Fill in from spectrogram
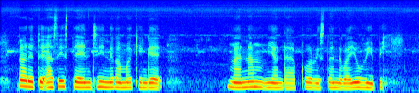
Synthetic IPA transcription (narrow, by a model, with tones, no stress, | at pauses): ta˦ɾe˨ti˨a˨si˦ste˨nti˦ni˦ka˨ma˦ki˨ŋɡɛ˦ | ma˨na˦mjɔ˨nda˨p̚ko˦ɾi˨sta˦ni˨ba˨ju˦vi˨pi˦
